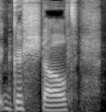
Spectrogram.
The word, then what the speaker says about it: Gestalt: have you stalled yes it's ghost alt it's German it's Gestalt I don't know literally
